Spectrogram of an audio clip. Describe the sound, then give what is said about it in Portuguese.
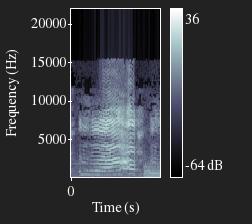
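A sick baby cries loudly in one sustained wailing breath, ending in a shorter, strained cry; no talking is heard. “Agora o bebê está doente e os pais preocupados.”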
